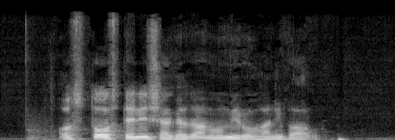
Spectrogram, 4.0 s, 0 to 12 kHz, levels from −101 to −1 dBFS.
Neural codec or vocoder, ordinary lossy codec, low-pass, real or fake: codec, 44.1 kHz, 3.4 kbps, Pupu-Codec; AAC, 48 kbps; 10.8 kHz; fake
